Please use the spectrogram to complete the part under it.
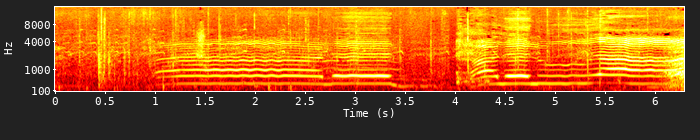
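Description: A crowd of women sings loudly with long held notes.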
